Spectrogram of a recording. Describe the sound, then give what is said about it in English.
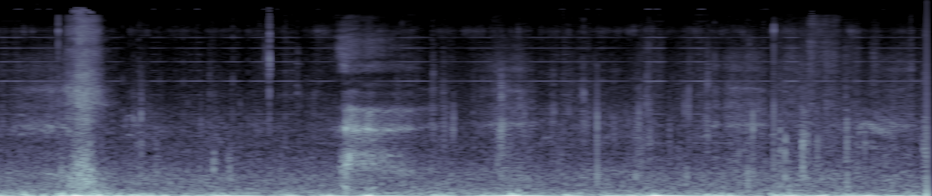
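People step tentatively outdoors across treacherous ground, with many irregular footsteps and scuffs at an uneven pace over a low, steady outdoor background. “Everybody's walking very tentatively.”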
